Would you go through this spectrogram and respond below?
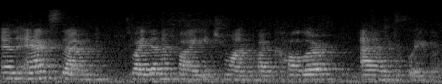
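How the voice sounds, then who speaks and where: A woman with a high voice recites a script in a declamatory stage manner. The sound is very echoey, with clear noise around her. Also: steady tone, measured pace. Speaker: readers theater performer. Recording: echoey hall, distant mic, noisy.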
